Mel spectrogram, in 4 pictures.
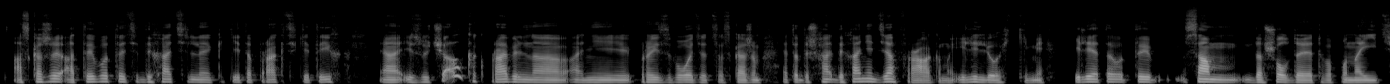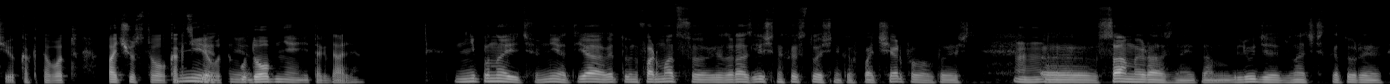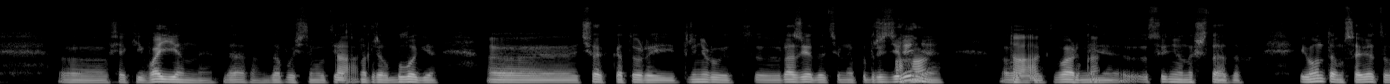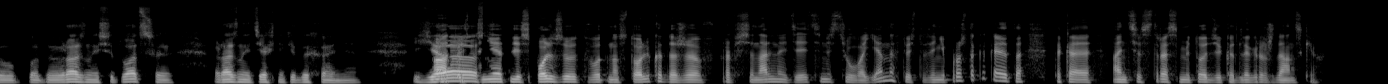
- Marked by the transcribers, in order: tapping; other background noise
- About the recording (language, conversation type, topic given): Russian, podcast, Какие простые дыхательные приёмы тебе реально помогают?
